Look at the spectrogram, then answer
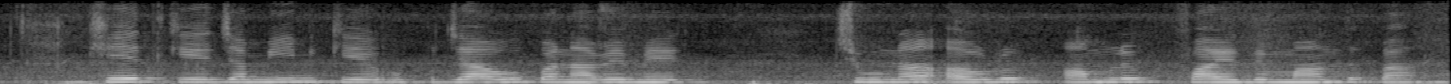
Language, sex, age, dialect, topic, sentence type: Bhojpuri, female, 18-24, Southern / Standard, agriculture, statement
